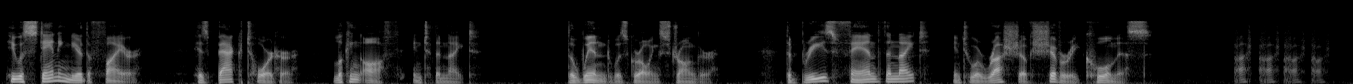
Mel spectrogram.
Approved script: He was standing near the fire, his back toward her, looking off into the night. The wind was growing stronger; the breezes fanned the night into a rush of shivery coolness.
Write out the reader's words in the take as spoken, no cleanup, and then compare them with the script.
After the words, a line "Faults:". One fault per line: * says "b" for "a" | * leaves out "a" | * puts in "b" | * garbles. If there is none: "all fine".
He was standing near the fire, his back toward her, looking off into the night. The wind was growing stronger; the breeze fanned the night into a rush of shivery coolness.
Faults:
* says "breeze" for "breezes"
